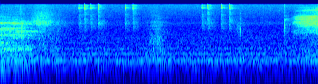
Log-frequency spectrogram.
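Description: Computer keys click softly.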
